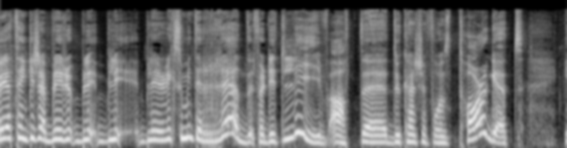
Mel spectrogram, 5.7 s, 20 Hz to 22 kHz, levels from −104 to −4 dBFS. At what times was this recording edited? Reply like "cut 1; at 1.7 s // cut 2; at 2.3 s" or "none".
cut 1; at 2.5 s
